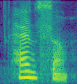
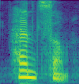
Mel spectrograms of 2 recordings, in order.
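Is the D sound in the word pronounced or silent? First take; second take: silent; silent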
